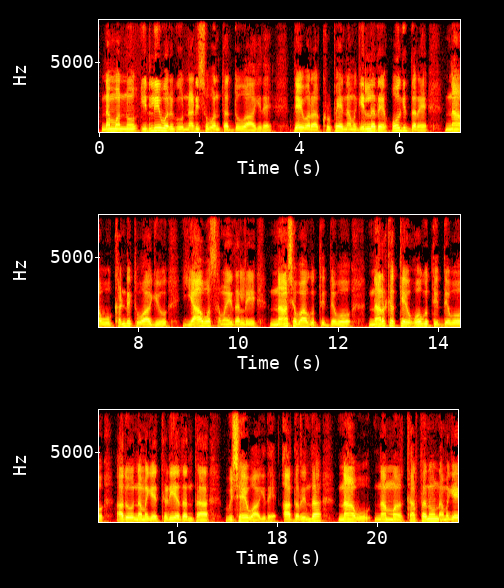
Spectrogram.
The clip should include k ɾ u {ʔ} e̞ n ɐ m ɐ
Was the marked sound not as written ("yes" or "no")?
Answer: yes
